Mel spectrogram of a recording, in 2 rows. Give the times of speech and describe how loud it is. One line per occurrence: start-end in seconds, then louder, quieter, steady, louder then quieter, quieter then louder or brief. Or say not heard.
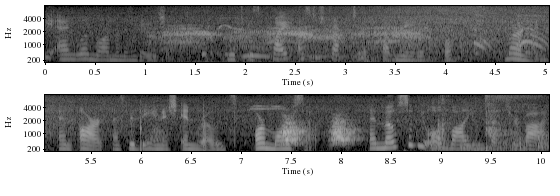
0.0-10.0 louder.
